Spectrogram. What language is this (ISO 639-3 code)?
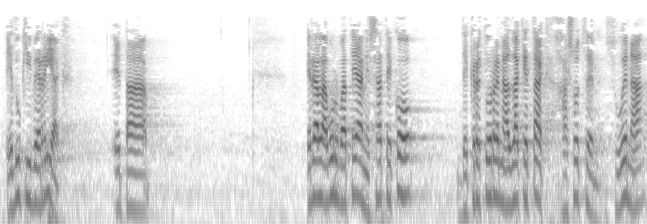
eus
